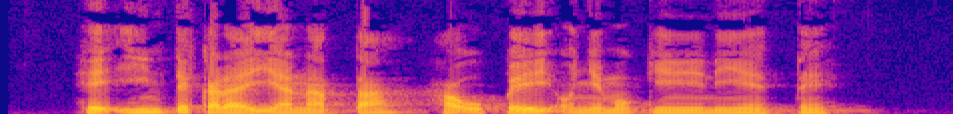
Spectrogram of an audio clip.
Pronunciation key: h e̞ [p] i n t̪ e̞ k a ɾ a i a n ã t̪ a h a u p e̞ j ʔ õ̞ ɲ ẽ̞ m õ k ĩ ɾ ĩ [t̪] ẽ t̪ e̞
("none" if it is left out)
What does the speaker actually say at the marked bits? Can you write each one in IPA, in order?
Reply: ʔ, none

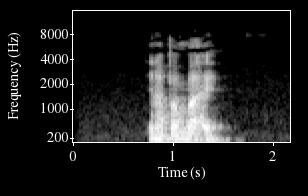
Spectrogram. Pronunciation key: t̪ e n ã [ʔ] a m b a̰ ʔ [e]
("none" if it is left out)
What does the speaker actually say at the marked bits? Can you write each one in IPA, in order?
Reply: p, e

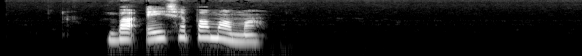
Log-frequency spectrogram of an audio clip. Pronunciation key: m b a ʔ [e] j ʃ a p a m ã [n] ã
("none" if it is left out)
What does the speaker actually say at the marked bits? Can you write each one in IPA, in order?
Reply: e, m

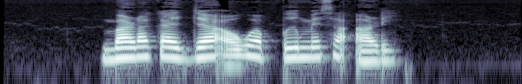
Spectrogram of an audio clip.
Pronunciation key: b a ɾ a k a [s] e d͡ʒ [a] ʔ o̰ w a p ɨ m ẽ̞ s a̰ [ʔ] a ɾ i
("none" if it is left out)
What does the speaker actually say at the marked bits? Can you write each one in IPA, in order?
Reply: none, a, ʔ

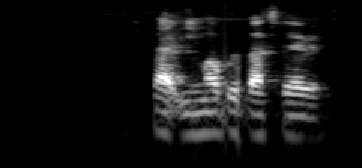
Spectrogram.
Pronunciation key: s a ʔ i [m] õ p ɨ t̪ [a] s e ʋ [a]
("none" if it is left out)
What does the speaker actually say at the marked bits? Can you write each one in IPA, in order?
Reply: m, a, e

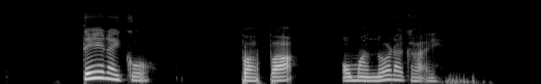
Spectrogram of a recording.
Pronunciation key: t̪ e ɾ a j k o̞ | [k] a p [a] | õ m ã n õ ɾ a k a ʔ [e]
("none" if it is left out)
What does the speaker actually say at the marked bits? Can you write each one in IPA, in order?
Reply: p, a, e

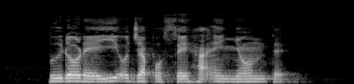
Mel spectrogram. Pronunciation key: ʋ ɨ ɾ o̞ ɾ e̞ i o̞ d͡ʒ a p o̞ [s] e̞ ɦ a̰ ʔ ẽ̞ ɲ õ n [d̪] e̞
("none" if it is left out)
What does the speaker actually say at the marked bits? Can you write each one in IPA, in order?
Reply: s, t̪

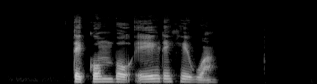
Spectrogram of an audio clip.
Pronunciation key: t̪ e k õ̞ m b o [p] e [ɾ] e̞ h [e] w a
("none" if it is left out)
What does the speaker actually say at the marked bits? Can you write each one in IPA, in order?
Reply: ʔ, ɾ, e

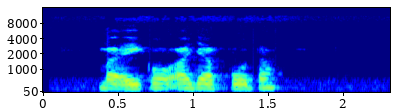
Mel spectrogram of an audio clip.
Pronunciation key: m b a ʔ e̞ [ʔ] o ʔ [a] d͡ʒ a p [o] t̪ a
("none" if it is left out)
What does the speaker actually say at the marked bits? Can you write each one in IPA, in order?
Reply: k, a, o

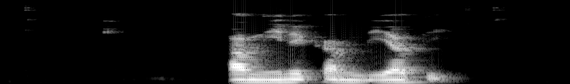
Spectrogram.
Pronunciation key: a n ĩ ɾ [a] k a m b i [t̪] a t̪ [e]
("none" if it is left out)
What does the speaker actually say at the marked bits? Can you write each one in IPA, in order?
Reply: e, none, i

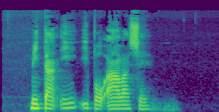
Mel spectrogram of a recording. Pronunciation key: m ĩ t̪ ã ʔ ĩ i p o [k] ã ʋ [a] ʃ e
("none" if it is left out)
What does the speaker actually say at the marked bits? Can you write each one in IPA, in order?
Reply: ʔ, a

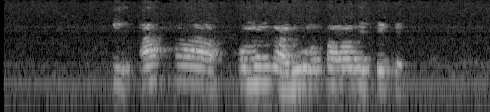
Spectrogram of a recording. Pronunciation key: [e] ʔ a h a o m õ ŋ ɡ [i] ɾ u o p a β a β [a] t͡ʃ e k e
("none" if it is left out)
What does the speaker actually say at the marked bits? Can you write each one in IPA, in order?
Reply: i, a, e

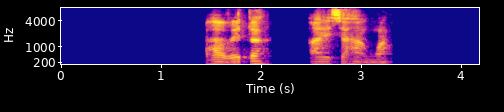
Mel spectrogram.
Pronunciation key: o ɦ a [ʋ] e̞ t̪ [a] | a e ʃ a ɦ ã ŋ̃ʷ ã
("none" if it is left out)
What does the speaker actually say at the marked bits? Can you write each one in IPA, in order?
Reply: ʋ, a

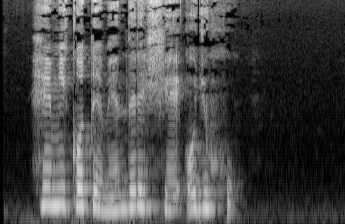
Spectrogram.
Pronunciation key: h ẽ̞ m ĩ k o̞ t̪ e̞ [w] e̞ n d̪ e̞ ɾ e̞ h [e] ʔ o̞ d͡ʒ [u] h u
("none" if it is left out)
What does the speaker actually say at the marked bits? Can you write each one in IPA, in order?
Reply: ʋ, e, u

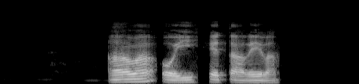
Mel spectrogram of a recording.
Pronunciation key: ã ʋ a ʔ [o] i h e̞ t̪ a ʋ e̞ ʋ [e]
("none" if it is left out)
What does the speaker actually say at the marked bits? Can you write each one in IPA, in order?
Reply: o, a

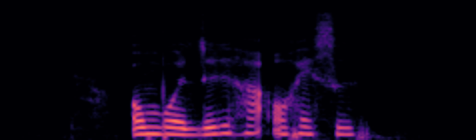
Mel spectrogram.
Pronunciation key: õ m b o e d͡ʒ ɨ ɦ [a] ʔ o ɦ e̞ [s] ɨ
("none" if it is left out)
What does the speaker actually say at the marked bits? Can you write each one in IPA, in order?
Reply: a, s

